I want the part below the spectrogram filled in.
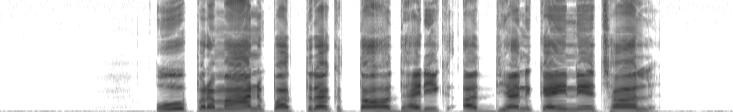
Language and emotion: Maithili, neutral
